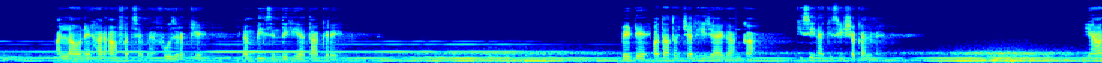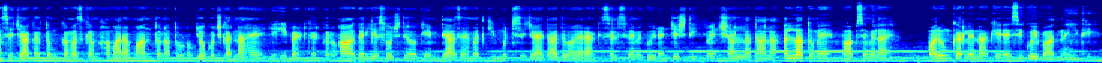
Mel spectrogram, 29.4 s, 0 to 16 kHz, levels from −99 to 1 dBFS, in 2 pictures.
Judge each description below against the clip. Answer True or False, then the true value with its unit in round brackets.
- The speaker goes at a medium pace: True (165 wpm)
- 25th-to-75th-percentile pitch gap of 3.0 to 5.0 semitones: False (2.6 semitones)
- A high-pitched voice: False (140 Hz)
